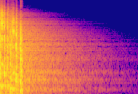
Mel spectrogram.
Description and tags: glitch robot
robot sound , glitched sound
